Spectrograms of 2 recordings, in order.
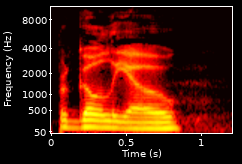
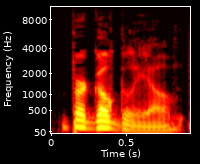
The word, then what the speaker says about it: Bergoglio: Second question is, read the statement that was made at the LCMS website at the election of Cardinal Bergoglio, I think is how it's pronounced, as Francis. – It's actually Bergoglio.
